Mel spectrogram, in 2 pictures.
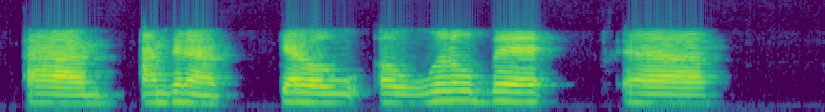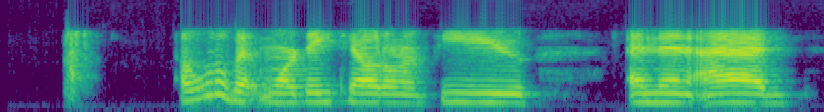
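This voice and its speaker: A woman with a Mississippi accent at medium pitch, flat and monotone, fairly slow, with long, frequent pauses. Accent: Southern US, Mississippi. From US South, Mississippi. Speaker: attorney. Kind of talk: webinar presentation. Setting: webinar call.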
